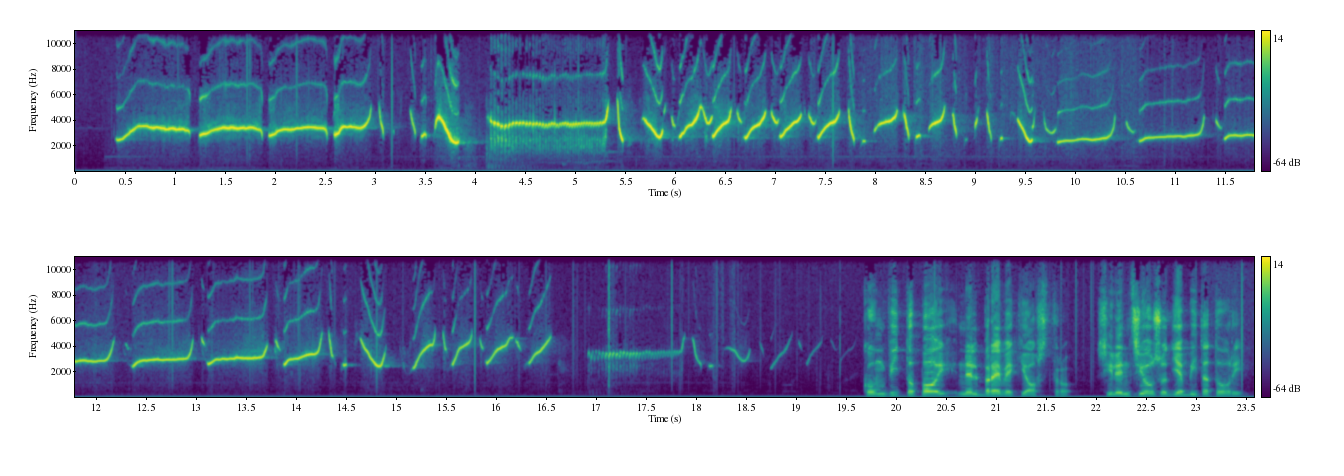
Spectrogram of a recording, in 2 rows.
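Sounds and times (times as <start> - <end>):
low steady hum: 0.0 - 23.5
peasant whistling an imitation of nightingale song: 0.4 - 20.2
speech: 19.7 - 23.5.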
